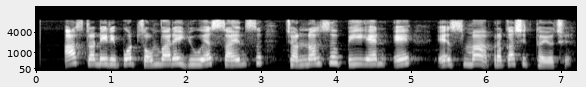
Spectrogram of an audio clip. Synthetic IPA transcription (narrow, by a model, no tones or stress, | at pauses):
asʈəɖiɾipoɾʈsɔmʋaɾejuesːajəns | t͡ʃəɾnəlspiene | smãpɾəkaʃit̪ʰːəjot͡ʃʰe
